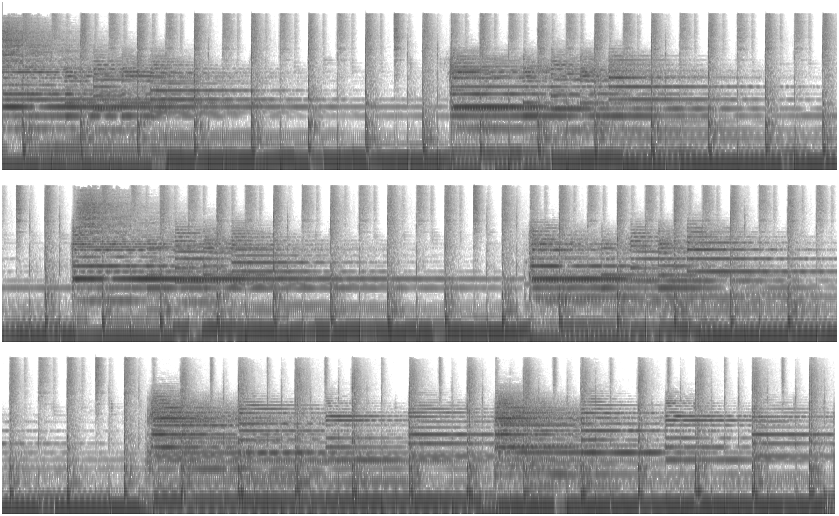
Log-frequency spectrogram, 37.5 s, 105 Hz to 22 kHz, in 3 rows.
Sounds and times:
Music: 0:00.0 - 0:37.5.

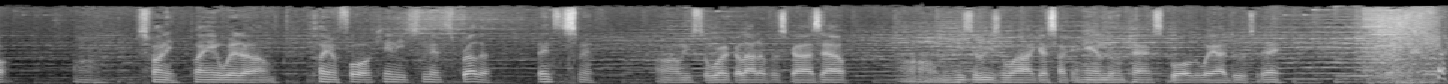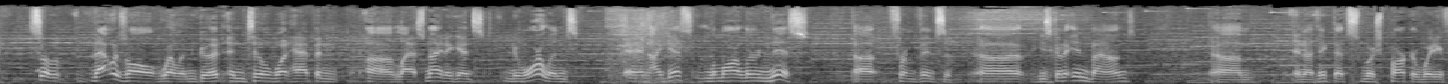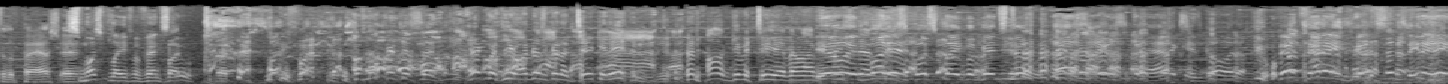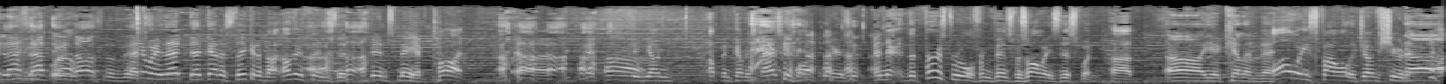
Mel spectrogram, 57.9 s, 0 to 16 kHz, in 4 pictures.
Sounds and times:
Music: 0:00.0 - 0:57.9.

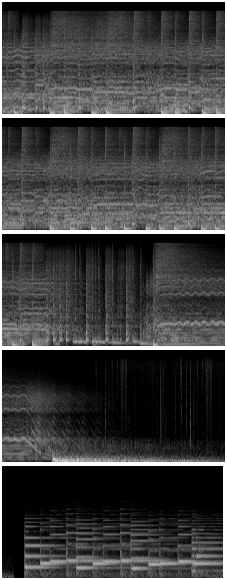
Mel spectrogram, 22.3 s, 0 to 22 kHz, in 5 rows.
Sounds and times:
Bass drum: 0:00.0 - 0:04.8, 0:05.4 - 0:10.1, 0:14.4 - 0:17.4
Drum kit: 0:00.0 - 0:16.6.

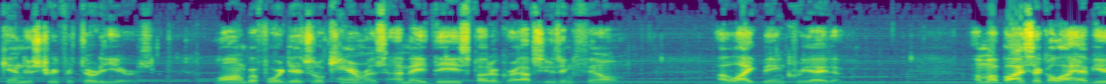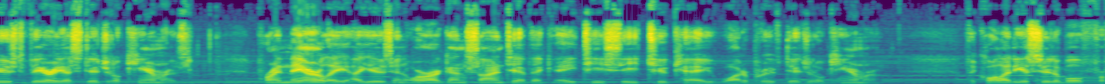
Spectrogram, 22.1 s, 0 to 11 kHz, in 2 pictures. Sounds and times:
Speech: 0:00.0 - 0:01.6, 0:02.2 - 0:06.3, 0:07.2 - 0:08.5, 0:09.8 - 0:13.1, 0:13.7 - 0:19.9, 0:20.8 - 0:22.1
Music: 0:00.0 - 0:22.1.

